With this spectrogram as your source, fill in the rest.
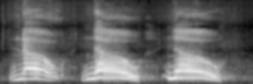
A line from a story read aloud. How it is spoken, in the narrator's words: he died screaming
